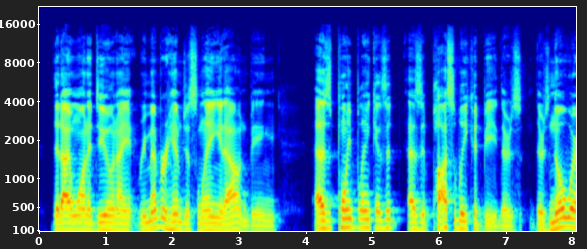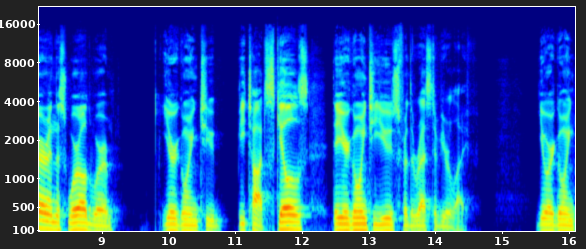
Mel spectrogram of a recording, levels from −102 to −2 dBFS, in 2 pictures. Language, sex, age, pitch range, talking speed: English, male, 30-49, 90-120 Hz, 195 wpm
